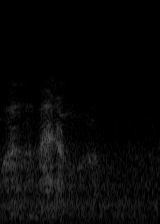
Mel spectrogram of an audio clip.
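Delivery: breathy hushed whisper, barely there; a scared whisper in a dark room. Retold or imitated. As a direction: whisper it so Swami won't hear. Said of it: "we had to whisper literally".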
